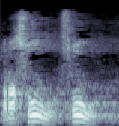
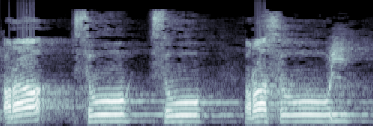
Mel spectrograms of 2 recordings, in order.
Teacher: يفخم السين حتى يقلبها صادا · Shown in: first take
